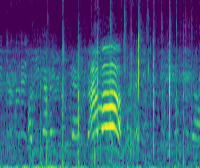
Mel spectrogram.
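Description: Scattered hand clapping, with one loud drawn-out call from a person about two seconds in, its pitch rising then falling.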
